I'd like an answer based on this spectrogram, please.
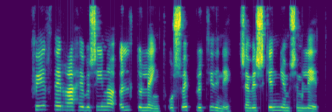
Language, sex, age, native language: Icelandic, female, 30-39, Icelandic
